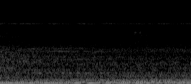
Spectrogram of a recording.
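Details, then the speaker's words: Cadillac SRX after its code was cleared: smooth, even low rumble with no stumble; no codes and no misfire, though a slight vacuum leak is still heard. "It's running perfect. No misfire."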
